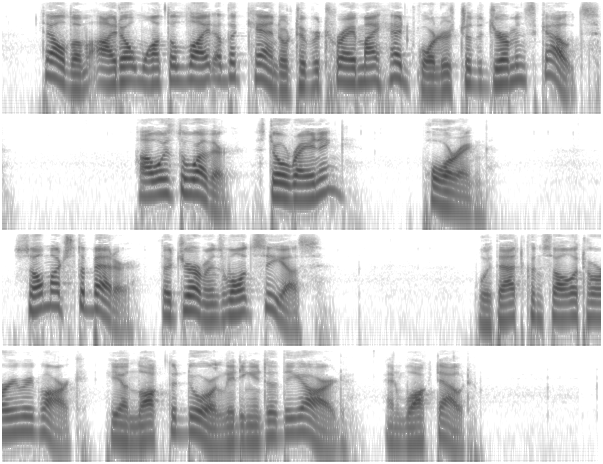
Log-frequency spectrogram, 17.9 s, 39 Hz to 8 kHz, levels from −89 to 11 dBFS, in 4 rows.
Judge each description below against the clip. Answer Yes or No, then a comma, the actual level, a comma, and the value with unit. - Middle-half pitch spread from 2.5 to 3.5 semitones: No, average, 5.1 semitones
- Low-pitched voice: No, medium, 165 Hz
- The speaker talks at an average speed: Yes, average, 165 wpm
